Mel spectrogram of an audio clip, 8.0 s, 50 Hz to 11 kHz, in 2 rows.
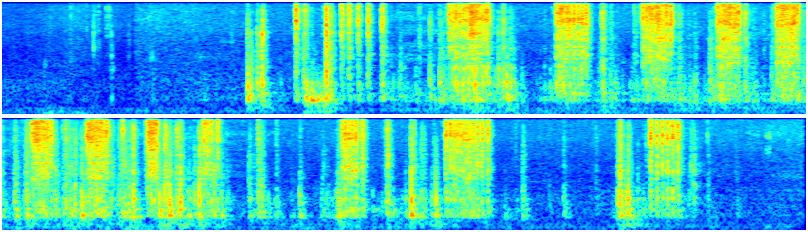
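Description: A 3/8-drive ratchet with a 7mm socket clicking as it runs a door-panel screw in, rapid strokes for about five seconds. A short burst of clicks follows near the end.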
